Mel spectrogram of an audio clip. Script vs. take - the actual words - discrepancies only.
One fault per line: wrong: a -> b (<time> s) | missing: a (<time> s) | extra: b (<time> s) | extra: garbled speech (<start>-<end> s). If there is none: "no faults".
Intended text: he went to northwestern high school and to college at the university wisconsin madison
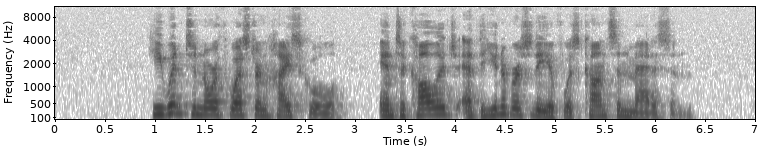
extra: of (5.0 s)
